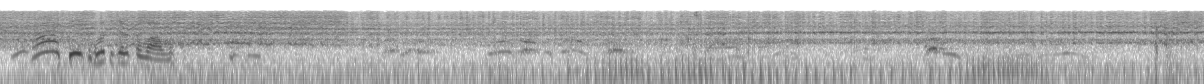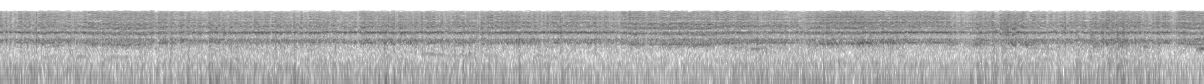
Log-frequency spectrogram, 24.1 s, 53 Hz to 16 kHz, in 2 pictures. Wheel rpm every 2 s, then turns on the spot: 200, 200, 200, 210, 240, 230, 220, 230, 230, 220, 230, 230.
none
